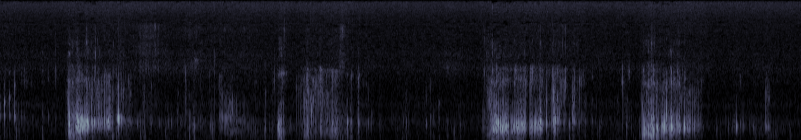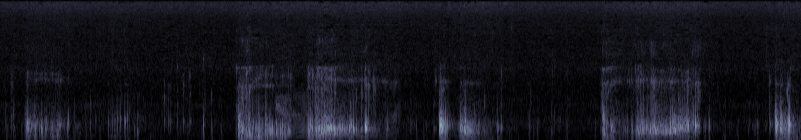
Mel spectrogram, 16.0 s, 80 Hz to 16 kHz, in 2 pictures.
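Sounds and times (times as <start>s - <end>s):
stomach growling: 0.0s - 16.0s.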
